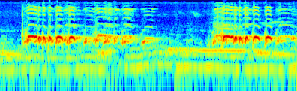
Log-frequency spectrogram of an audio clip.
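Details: Zebra dove singing as a lure so birds sing often: loud, rolling strings of quick coo notes in two bursts, with softer overlapping coos and a low steady tone between them.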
